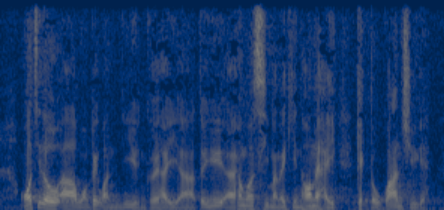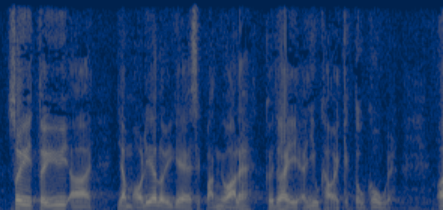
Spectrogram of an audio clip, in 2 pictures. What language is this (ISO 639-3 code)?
yue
